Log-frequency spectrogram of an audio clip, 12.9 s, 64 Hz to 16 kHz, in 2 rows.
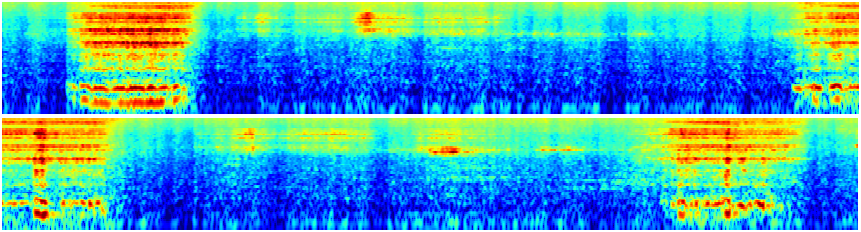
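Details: Pepper snoring: three slow, low snores at about 11 breaths a minute, with quiet room noise between them.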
